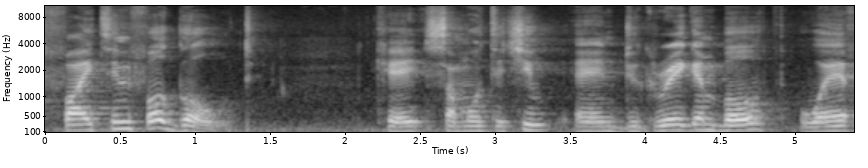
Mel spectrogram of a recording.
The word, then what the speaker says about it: Takyi: Well, first of all, the last name is Takyi, Takyi, pronounced Takyi, not Taki.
